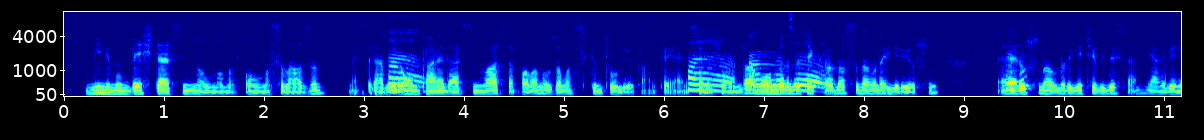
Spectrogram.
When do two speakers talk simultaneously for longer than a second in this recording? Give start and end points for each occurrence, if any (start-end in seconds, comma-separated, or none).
6.2-7.8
